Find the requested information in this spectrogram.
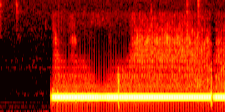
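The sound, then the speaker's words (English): A telephone rings on a call coming through as one steady, loud, single-pitched tone. It starts after a brief silence and holds unbroken to the end, with no voices. “So can you hear that phone call, Josh? Yes, I can. I can hear the ring.”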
